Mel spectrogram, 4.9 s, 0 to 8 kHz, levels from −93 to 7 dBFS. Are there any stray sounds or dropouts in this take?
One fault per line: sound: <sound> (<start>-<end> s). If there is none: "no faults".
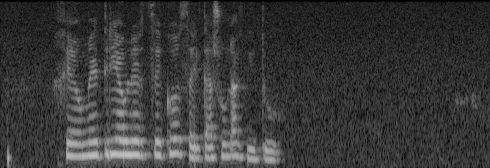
no faults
